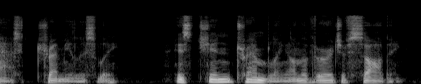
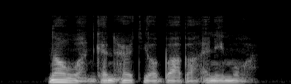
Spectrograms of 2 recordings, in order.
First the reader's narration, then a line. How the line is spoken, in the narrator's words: Zayed said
